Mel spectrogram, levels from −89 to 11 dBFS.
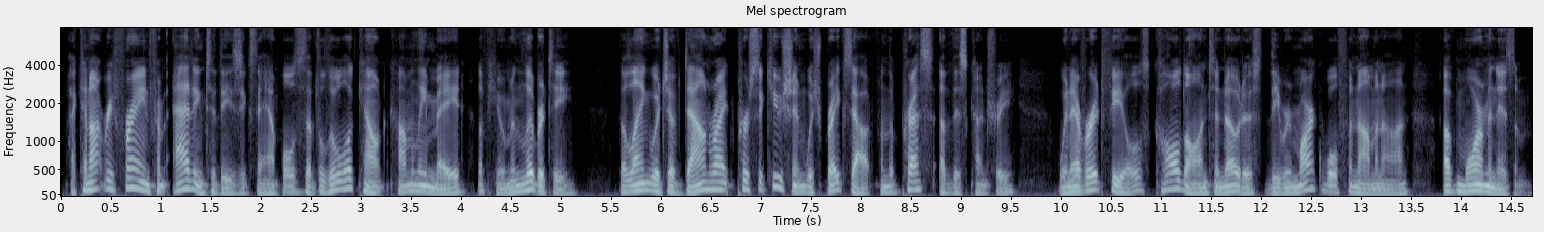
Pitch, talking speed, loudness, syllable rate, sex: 105 Hz, 175 wpm, -22 LUFS, 5.8 syllables/s, male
